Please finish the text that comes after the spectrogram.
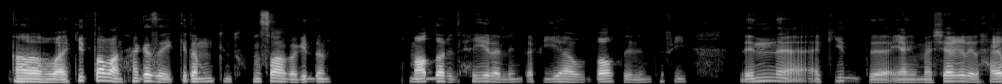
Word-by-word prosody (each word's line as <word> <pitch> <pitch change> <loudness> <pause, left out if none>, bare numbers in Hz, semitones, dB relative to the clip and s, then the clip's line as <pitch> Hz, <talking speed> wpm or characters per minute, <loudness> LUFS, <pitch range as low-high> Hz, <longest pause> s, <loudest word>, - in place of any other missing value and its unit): آه، 130 -2 +7
هو 120 0 +3
أكيد 120 +10 +2
طبعًا 165 -8 +6
حاجة 150 +4 +1
زي 130 -5 -1
كده 140 +3 0
ممكن 135 -1 -9
تكون 135 - -12
صعبة 130 -3 +3
جدًا، 130 +1 -5 0.8
مقدّر 135 +1 +3
الحيرة 130 +2 -4
اللي 125 +1 -10
أنت 125 0 -15
فيها 125 0 -5
والضغط 130 +3 -2
اللي 110 -1 -11
أنت 120 +2 -20
فيه، 125 -1 -18 0.6
لإن 160 +3 -5
أكيد 150 +1 -8
يعني 115 0 -4
مشاغل 140 +5 -1
الحياة 125 +2 0
130 Hz, 150 wpm, -19 LUFS, 120-140 Hz, 0.8 s, آه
